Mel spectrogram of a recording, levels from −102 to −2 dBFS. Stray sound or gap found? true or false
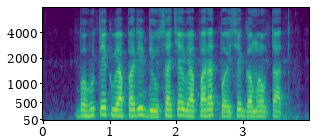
false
